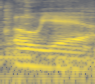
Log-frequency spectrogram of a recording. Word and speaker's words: Ouya: Ist es Ouya, Ouyeh, Oh Yeah? Wie spricht man das aus? – Wir ab jetzt Oh Yeah. – Oh Yeah. Okay, das machen wir so.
